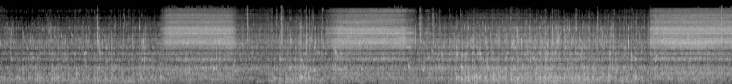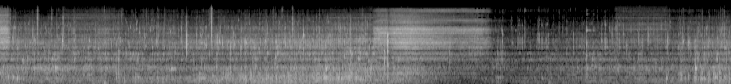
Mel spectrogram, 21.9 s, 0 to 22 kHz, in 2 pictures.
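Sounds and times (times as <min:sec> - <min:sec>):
rumble of exhaled bubbles: 0:00.0 - 0:05.6, 0:06.2 - 0:17.1, 0:18.4 - 0:21.9
hissing regulator inhale: 0:02.4 - 0:03.8, 0:04.9 - 0:06.4, 0:09.7 - 0:11.2, 0:16.5 - 0:18.5.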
